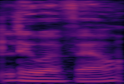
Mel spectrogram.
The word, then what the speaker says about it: Louisville: i live in louisville pronounced louisville oh i didn't know that kentucky and i'm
